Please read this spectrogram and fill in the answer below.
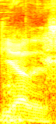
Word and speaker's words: gyalis: Gallus. Like the gal them. Yeah. Gallus. Oh. Gallus. See, my family half Bahamian, but I don't really know them like that. So Yeah, what? Gallus.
